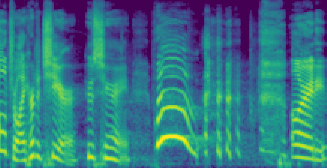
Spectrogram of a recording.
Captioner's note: laughs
